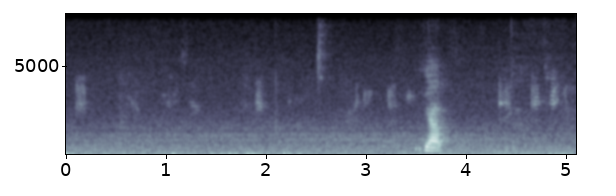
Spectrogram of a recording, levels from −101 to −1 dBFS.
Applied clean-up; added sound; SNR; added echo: none; none; none; none.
